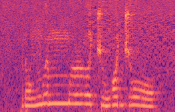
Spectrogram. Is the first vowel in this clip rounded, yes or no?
yes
